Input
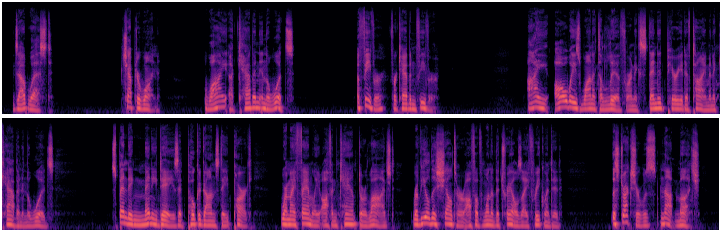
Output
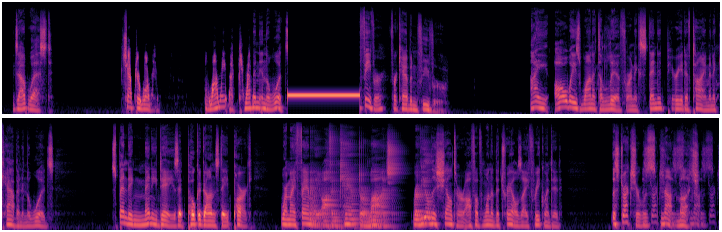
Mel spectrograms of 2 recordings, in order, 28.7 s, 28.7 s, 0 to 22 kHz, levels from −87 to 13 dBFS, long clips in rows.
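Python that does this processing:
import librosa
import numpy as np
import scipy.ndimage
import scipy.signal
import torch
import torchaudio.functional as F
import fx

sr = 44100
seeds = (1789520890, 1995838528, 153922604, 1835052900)

y = fx.filter_lfo_lowpass(x, sr, shape='sine', hz=5.8, low_hz=230.0, high_hz=3500.0, q=3.9, at=(2.49, 5.03))
y = fx.peak_eq(y, sr, hz=480.0, db=14.5, octaves=1.0, at=(17.8, 19.14))
y = fx.room_flutter(y, sr, wall_m=6.5, rt60_s=0.55, at=(20.51, 22.97), fade=0.02)
y = fx.echo_throw(y, sr, start_s=26.59, length_s=1.15, ms=580, feedback_pct=60, wet_db=-14.5)
y = fx.edit(y, sr, fx.bleep(start_s=5.71, length_s=1.45, hz=567.0, db=-11.0),
    fx.tape_stop(start_s=7.91, length_s=2.67),
    fx.fade_out_to(start_s=12.84, length_s=0.63, floor_db=-13.5), tone=tone)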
